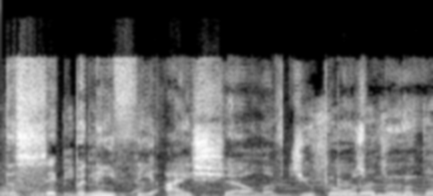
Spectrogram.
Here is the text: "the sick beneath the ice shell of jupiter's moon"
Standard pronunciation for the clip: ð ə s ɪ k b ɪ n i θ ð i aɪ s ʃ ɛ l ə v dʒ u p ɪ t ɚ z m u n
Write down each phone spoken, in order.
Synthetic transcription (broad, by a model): ð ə s ɪ k b ɪ n i θ ð i aɪ s ʃ ɛ l ə v dʒ u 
